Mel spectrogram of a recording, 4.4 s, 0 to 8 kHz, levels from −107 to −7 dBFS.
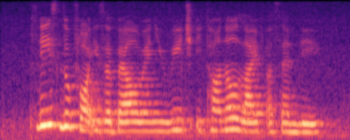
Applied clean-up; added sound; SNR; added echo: none; none; none; none.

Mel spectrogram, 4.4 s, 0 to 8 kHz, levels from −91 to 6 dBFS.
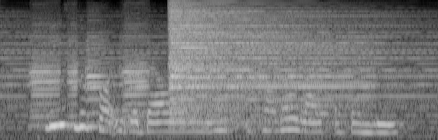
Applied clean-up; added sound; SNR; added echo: none; Harmonica + Crash cymbal; -3 dB; none.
